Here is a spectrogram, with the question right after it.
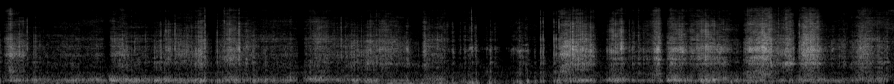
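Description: Fingertips rub and scratch over the textured side of a hollow blue and orange plastic Nerf toy blaster held upright. The result is a steady, bright, papery scraping with uneven swells and short louder bursts, concentrated around 2 kHz with little low end.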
